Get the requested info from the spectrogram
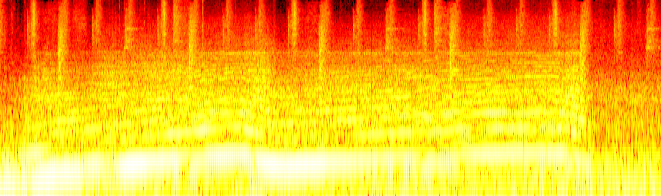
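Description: Sports car engine heard from inside the cabin, accelerating hard: the revs climb steeply, dip briefly at a gear change about two and a half seconds in, climb again, then fall away as the throttle is released near the end.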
